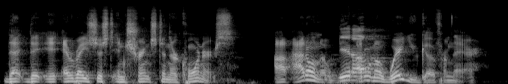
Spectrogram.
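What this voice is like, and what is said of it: Older-sounding voice with Southern twang. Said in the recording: “you not only got older, but you somehow also got Southerner. you got a little bit more twang when you do that impression of yourself being older”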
